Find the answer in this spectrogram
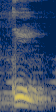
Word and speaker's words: gu: Semoga Kak Putri masih ada untuk menyimak ya bagaimana Lause membaca pinyin gu ini ku ya bukan Q. bukan lagi ya, bukan gu juga bacanya, tapi ku kau ya.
